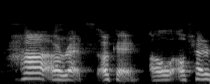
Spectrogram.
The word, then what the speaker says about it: Haaretz: It's pronounced harets.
